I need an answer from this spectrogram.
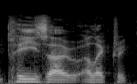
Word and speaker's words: piezoelectric: you may the crystal microphone relies on the piezo electric effect pronounced piezoelectric piezoelectric comes from the greek piezo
